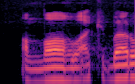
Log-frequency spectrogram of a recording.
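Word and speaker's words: Allahu akbar (الله أكبر): Allahu akbar, Allahu akbar itu disambung, ya. Allah A, bukan O tapi A. Allahu akbar, Allahu akbar, tidak diputus. Allahu akbar, Allahu akbar, tidak. Ketika adzan disambung, Allahu akbar, Allahu akbar.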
